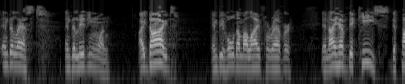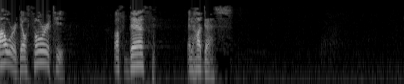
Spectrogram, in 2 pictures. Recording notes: at Gracious Cross Reformed Church Salem on Sunday, April 4th, 2021.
